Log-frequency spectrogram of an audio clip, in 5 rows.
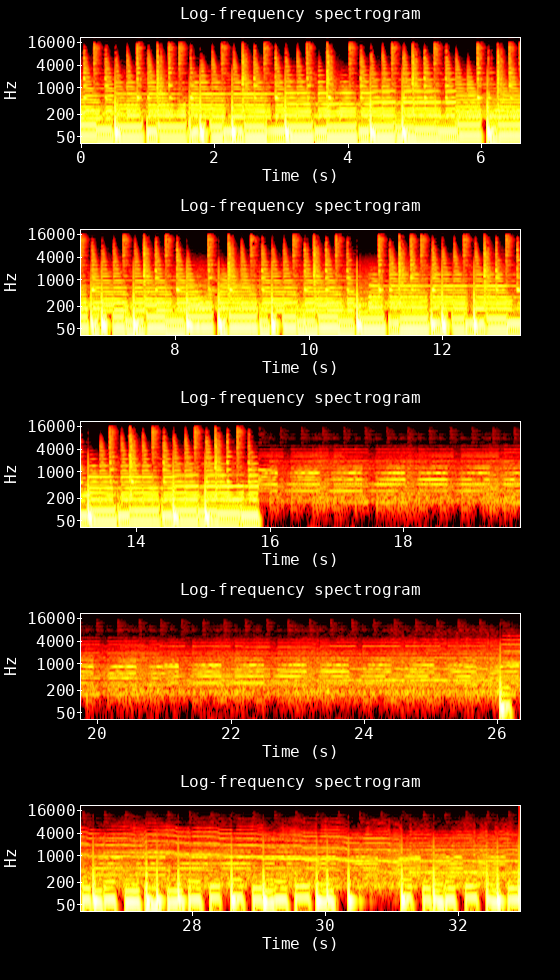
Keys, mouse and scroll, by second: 5.3 ctrl+z, 9.2 ctrl+z, 9.4 ctrl+shift+[, 10.9 click, 12.4 ctrl+e, 12.8 click, 13.3 right click, 14.7 Escape, 15.0 click, 15.9 ctrl+shift+], 17.0 click, 17.1 click, 19.6-20.5 typing, 21.4 click, 22.7 ctrl+z, 23.6 click, 26.6 ctrl+z, 27.0 click.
